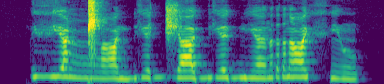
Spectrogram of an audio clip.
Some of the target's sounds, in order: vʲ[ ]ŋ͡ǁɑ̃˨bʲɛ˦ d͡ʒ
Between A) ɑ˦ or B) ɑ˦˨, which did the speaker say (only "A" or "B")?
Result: B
